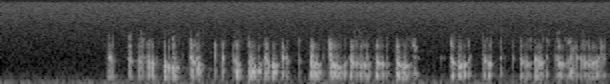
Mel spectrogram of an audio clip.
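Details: Digestion sounds from the person's own abdomen, with intestinal movement that was a little painful: a quick run of bubbling, gurgling stomach sounds; bowel sounds (borborygmi).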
